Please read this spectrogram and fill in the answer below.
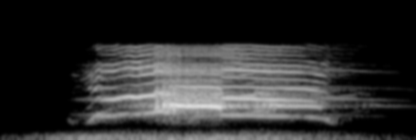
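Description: A woman cries out once in distress: a single loud, pitched cry about a second and a half long that rises, holds, then sags slightly in pitch.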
